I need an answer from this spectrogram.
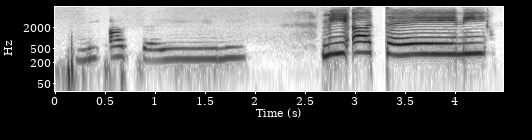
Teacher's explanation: Make sure you stretch the tay sound out for a bit longer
